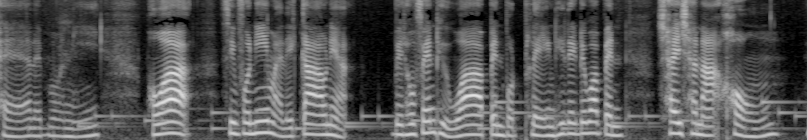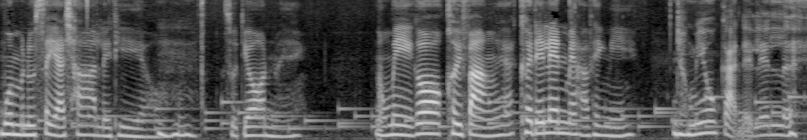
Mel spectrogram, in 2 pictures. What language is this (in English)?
Thai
